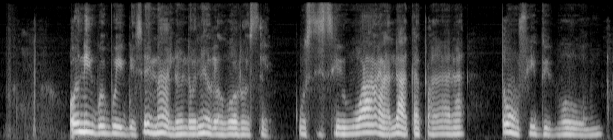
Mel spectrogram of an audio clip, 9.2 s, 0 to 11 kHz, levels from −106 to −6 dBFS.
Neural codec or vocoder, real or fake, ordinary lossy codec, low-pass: codec, 24 kHz, 1.5 kbps, HILCodec; fake; none; 9.9 kHz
